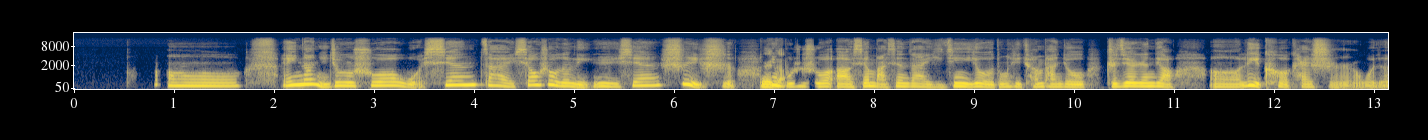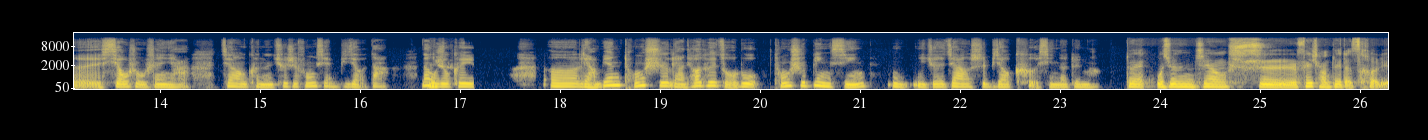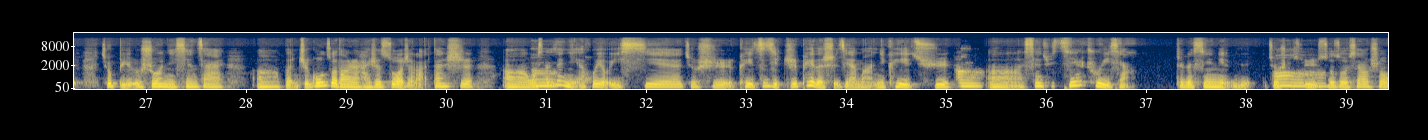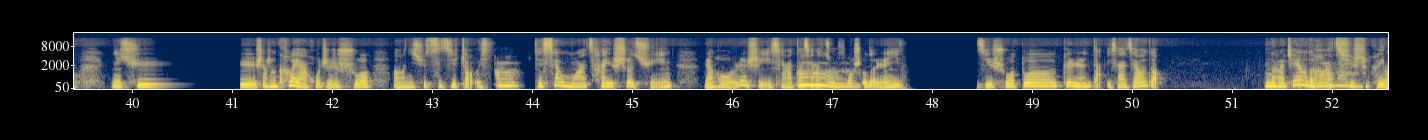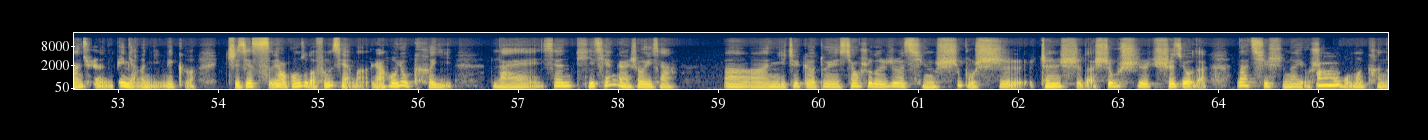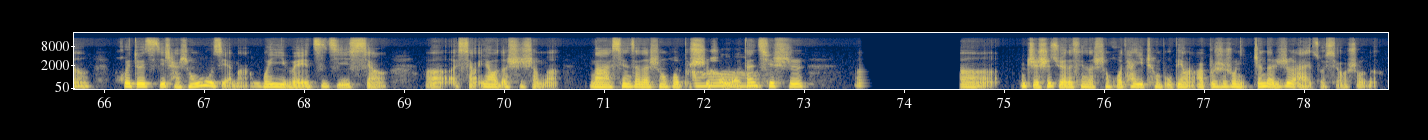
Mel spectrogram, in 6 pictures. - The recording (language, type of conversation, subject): Chinese, advice, 我想转行去追寻自己的热情，但又害怕冒险和失败，该怎么办？
- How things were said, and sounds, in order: tapping; teeth sucking; other background noise; distorted speech; static; swallow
